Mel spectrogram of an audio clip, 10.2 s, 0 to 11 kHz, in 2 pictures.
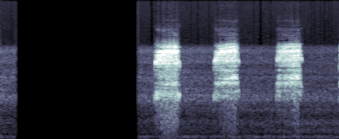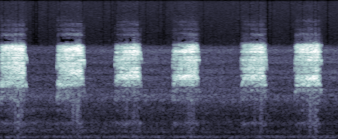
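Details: Night of September 6, 2015, 10:52 PM: an owl pair as the male hands the female a mouse; after two seconds of silence, a regular string of nine harsh hissing bursts, roughly one per second.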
